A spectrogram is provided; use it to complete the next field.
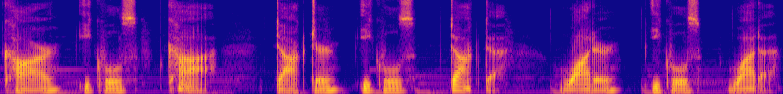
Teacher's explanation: In British English, especially what they call received pronunciation, or RP, the R at the end of words is often silent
